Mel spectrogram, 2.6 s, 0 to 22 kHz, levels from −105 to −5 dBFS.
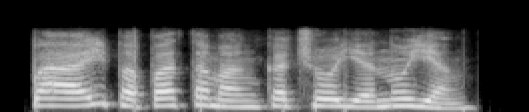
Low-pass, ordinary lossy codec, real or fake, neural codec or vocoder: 7.2 kHz; Opus, 32 kbps; fake; vocoder, 24 kHz, 100 mel bands, Vocos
